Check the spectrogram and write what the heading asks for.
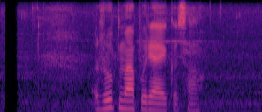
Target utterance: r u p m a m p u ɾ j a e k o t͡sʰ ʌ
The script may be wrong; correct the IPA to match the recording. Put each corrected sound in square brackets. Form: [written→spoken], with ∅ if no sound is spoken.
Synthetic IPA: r u p m a [m→∅] p u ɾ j a e k o t͡sʰ ʌ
